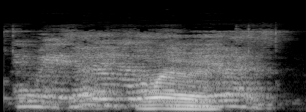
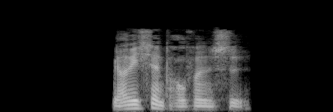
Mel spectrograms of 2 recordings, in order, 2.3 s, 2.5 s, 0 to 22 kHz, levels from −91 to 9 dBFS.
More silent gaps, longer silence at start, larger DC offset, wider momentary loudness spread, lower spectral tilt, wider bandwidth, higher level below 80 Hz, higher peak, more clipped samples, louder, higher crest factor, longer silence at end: neither; second, 0.05 s vs 0.85 s; neither; about the same, 11 LU vs 11 LU; about the same, -5.5 dB/octave vs -4.5 dB/octave; about the same, 8 kHz vs 7.8 kHz; about the same, -58 dBFS vs -62 dBFS; about the same, -2 dBFS vs -2 dBFS; neither; first, -16 LUFS vs -19 LUFS; about the same, 16 dB vs 20 dB; second, 0.25 s vs 0.65 s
